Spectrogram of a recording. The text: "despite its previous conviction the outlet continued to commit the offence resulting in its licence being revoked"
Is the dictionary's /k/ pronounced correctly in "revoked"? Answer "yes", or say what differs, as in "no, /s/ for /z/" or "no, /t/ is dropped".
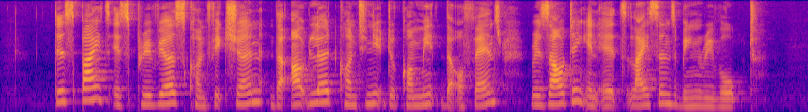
yes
